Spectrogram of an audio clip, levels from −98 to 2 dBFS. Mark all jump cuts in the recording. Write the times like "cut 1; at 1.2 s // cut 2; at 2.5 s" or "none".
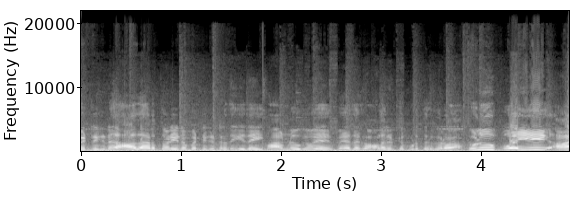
cut 1; at 1.8 s // cut 2; at 3.8 s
